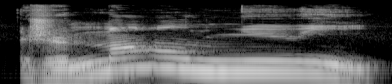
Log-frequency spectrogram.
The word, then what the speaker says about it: je m'ennuie: Первый слог у нас «en» – это «а» носовая. «Je m'en», «je m'en», «je m'en». И потом уже звук «n». «Nui». «Je m'ennuie», «je m'ennuie». Так это произносится.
